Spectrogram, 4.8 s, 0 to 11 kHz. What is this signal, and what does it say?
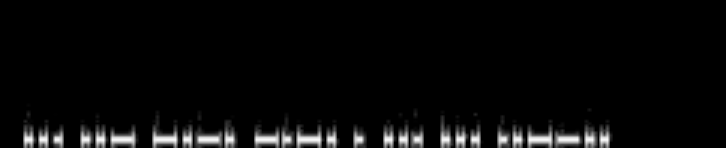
Morse code, heard as a keyed tone, about 25 wpm, 700 Hz. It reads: SUCCESS?
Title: Sentences from Top 1000 Words - Review Part 6 - 25wpm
